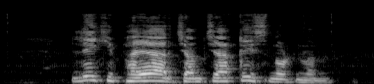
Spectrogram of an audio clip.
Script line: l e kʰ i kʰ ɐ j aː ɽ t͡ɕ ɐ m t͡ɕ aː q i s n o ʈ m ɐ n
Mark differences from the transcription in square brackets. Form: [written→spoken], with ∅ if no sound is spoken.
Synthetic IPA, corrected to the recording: l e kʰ i [kʰ→pʰ] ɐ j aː [ɽ→ɾ] t͡ɕ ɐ m t͡ɕ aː q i s n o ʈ [m→n] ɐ n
